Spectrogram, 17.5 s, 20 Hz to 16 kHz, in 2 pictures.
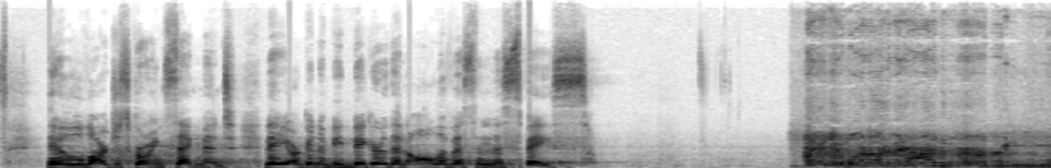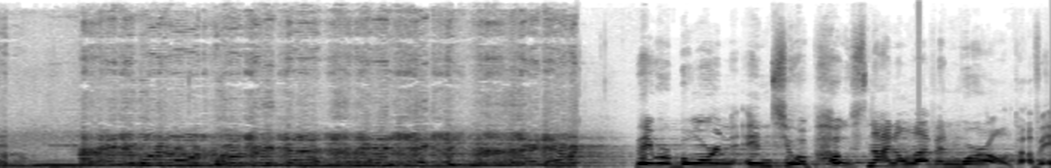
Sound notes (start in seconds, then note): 6.6 radio recording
